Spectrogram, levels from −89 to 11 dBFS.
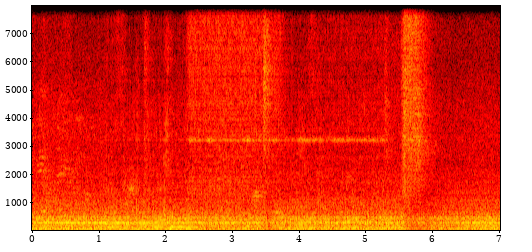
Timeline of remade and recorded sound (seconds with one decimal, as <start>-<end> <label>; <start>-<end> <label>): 0.0-1.1 recorded; 1.1-5.3 remade; 5.3-7.0 recorded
